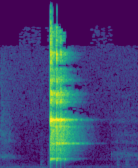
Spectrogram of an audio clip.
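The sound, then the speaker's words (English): A single bright clink of Bud Light Orange beer bottles tapped together in a toast, fairly loud, ringing briefly before fading into quiet. No talking. “So, let's take a sip first.”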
